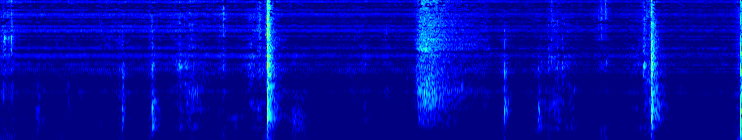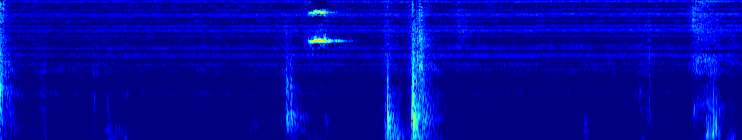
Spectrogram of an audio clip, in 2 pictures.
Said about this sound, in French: Et pendant que vous cherchez, je vais faire tourner le ventilateur avant de perdre connaissance.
